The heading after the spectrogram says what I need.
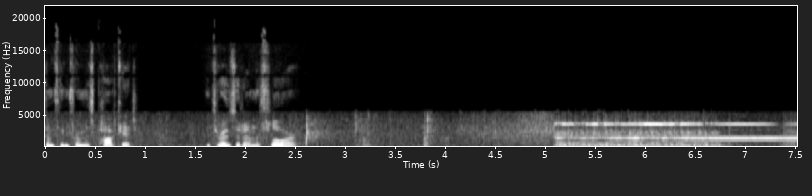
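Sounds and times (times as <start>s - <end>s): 
speech: 0.0s - 2.6s
old-fashioned telephone bell ringing: 5.1s - 7.5s.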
